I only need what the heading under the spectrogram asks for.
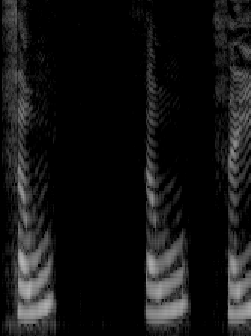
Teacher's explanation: تو تئی سا ہے، ہم سا کو نرمی سے ادا کریں گے، اس کے لیے سختی یا سیٹی کی ضرورت نہیں ہے۔ ہم اس کو سو سو سئی پڑھیں گے، سو سئی نہیں پڑھیں گے۔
